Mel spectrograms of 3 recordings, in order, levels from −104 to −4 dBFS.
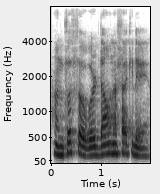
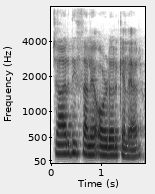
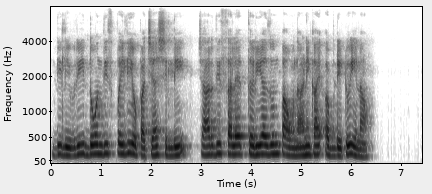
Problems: background conversations at intervals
